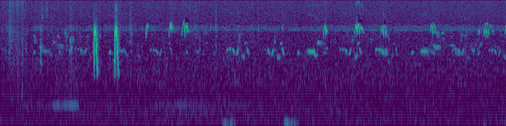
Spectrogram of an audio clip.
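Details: Pipit caring for its chicks: thin, high chirps and tweets. Two sharp, bright notes come early, then a loose run of soft, quick, high chirps. Low thumps sound in the background.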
